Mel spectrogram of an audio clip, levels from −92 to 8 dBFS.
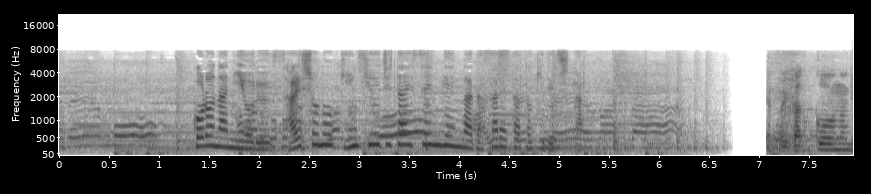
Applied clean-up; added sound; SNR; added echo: none; none; none; none.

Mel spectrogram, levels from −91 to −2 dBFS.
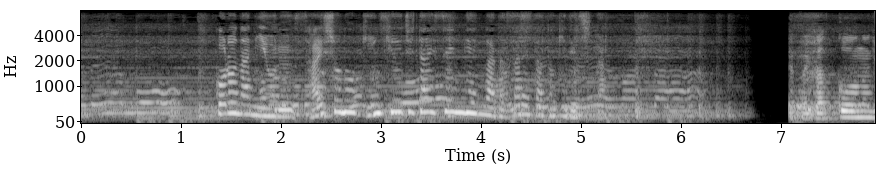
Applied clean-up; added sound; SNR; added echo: none; none; none; reverberation time 0.2 s.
